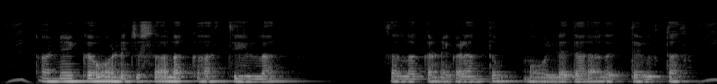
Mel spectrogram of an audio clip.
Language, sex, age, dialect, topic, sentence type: Kannada, male, 25-30, Dharwad Kannada, banking, statement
